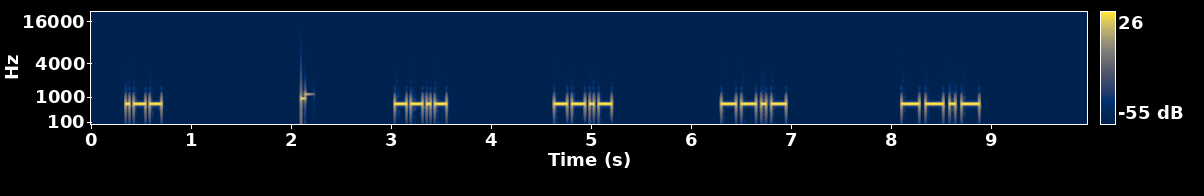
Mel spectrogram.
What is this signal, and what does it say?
Morse code, heard as a keyed tone, about 26 wpm, spaced as for 7 wpm, 700 Hz. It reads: W QQQQ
